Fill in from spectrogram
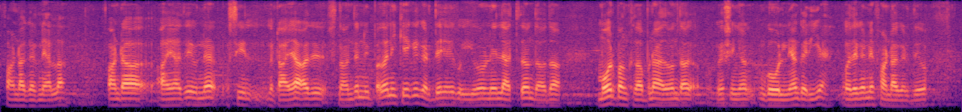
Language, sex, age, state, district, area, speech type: Dogri, male, 18-30, Jammu and Kashmir, Reasi, rural, spontaneous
